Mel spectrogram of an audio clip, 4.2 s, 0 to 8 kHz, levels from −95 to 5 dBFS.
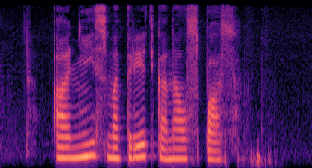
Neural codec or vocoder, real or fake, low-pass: codec, 16 kHz in and 24 kHz out, 2.2 kbps, FireRedTTS-2 codec; fake; 7.2 kHz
